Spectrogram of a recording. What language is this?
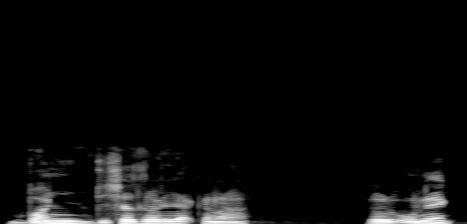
Santali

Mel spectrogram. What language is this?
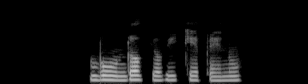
Matsés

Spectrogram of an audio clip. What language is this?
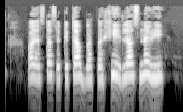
Pashto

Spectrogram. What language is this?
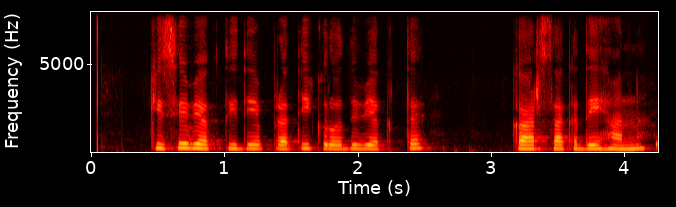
Punjabi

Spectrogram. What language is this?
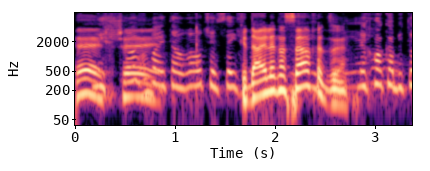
Hebrew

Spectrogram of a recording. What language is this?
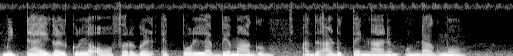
Malayalam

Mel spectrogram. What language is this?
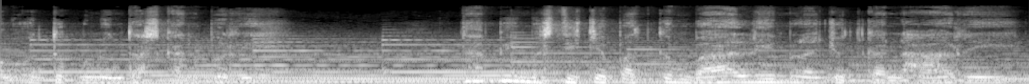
Indonesian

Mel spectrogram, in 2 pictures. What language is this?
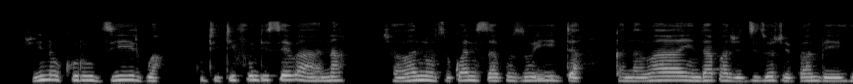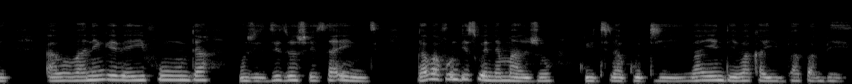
Ndau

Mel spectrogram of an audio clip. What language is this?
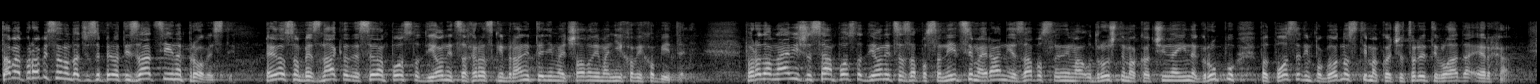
Croatian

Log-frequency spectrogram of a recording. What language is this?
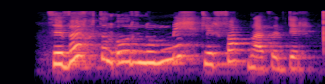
Icelandic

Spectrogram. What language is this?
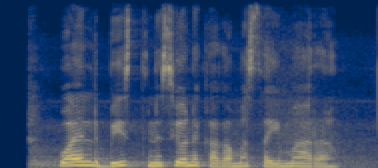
Kikuyu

